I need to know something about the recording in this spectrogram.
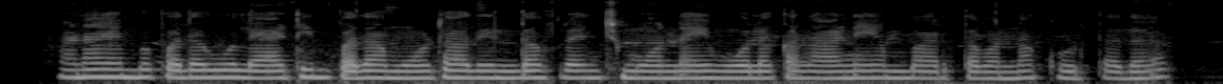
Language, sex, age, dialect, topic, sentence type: Kannada, female, 18-24, Dharwad Kannada, banking, statement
